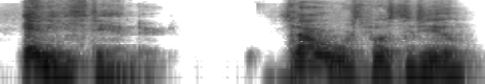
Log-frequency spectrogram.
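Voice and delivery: ordinary talk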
